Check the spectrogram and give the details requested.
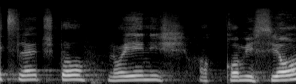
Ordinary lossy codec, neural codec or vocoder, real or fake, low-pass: AAC, 64 kbps; codec, 32 kHz, 1.9 kbps, SNAC; fake; 14.4 kHz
